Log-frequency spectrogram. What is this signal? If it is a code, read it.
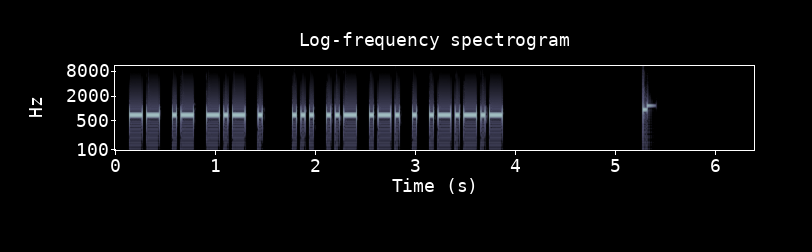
Morse code, heard as a keyed tone, about 28 wpm, 700 Hz. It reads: MAKE SURE.
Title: Sentences from Top 1000 Words - Review Part 5 - 28wpm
